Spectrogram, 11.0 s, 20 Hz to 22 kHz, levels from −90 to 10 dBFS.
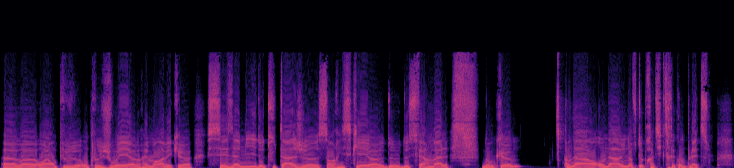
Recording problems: distortion; slight; 14% of the sound clipped
squashed, flat; somewhat

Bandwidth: 15 kHz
